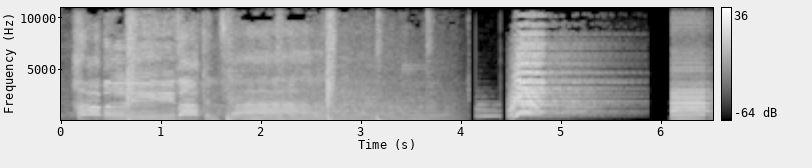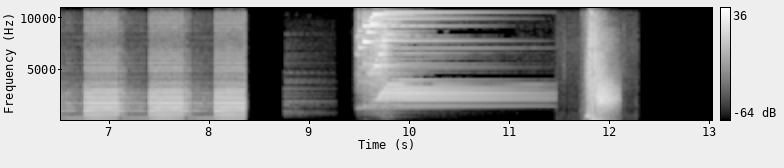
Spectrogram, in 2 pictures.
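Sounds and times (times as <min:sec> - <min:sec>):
electronic alarm beeping: 0:06.1 - 0:08.4
bright metallic ding: 0:09.5 - 0:11.5.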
